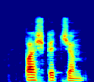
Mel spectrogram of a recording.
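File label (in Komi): "паськӧдчӧм", Komi, male; audio dict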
